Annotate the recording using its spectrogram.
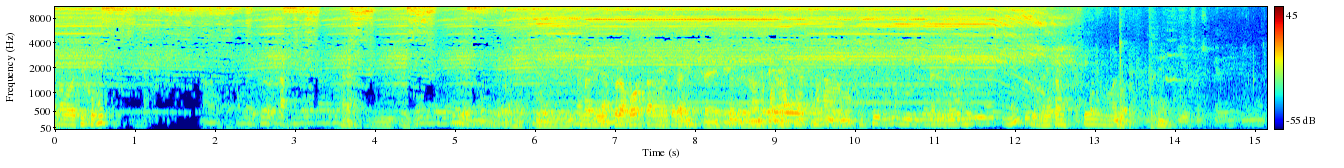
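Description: Small hand-held rotary tool with a cutting disc running at high speed with a steady high whine while a scale-model antenna mast is shaped against it. The whine stops shortly before the end. People talk underneath.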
